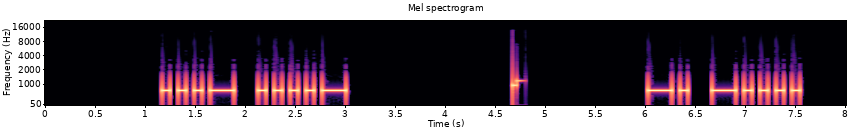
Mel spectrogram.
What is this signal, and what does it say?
Morse code, heard as a keyed tone, about 15 wpm, 700 Hz. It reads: V4 N6
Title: All Cut Numbers - 2-Digit 15wpm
